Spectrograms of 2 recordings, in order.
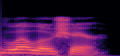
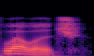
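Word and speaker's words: Lelouch: Lamparog Lelocher. It's pronounced Lamperouge Lelich, I correctly calmly.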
